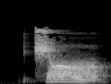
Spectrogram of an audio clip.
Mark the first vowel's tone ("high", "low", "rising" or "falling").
falling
